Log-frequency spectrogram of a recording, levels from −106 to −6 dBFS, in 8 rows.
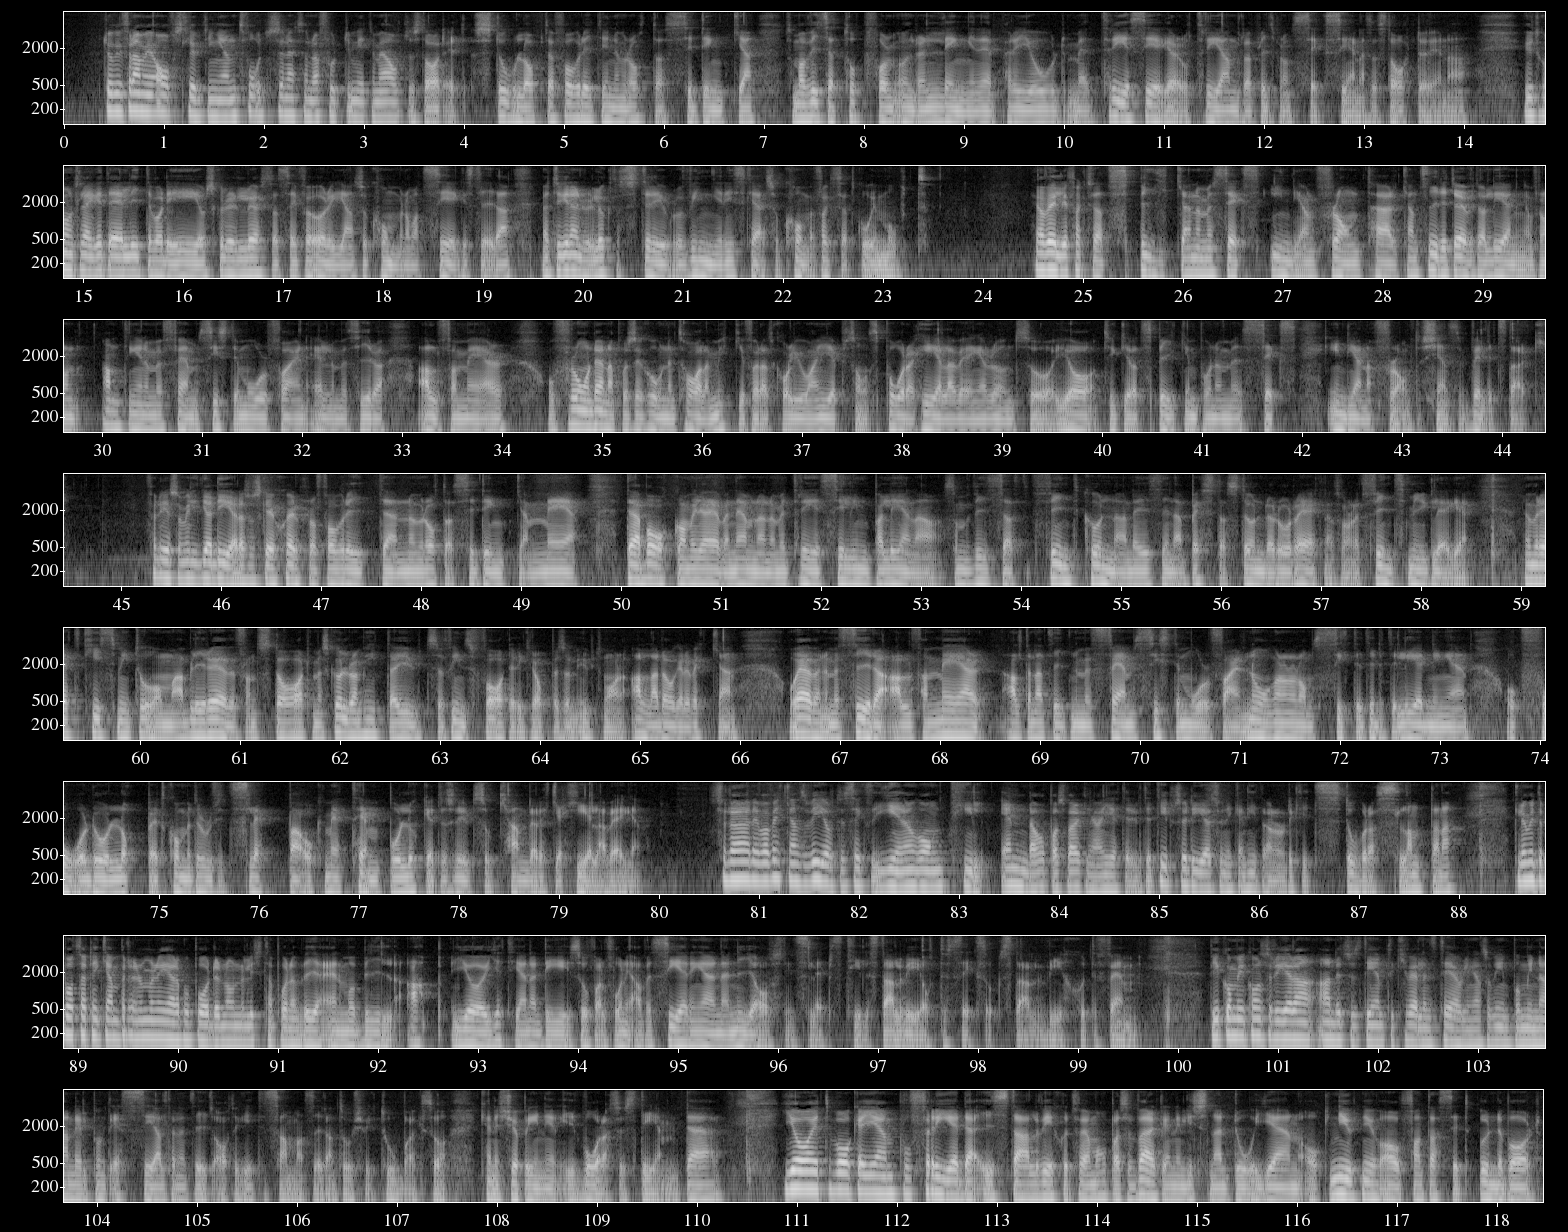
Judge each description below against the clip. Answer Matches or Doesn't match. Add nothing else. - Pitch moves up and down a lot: Doesn't match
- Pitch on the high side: Doesn't match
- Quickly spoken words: Doesn't match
